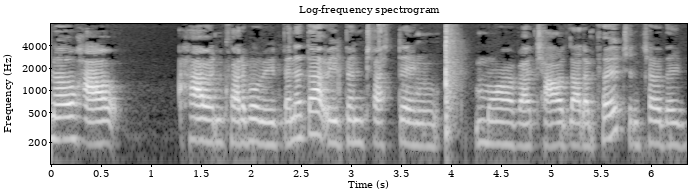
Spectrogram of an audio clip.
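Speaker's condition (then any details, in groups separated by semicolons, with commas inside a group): Deafness; hears men's voices better than women's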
